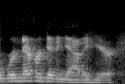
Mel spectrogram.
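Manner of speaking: ordinary talk, nothing marked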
